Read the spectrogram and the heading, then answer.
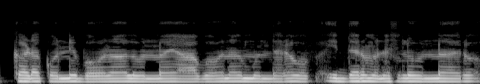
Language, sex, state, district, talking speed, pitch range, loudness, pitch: Telugu, male, Andhra Pradesh, Sri Satya Sai, 135 wpm, 135-140 Hz, -15 LUFS, 140 Hz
